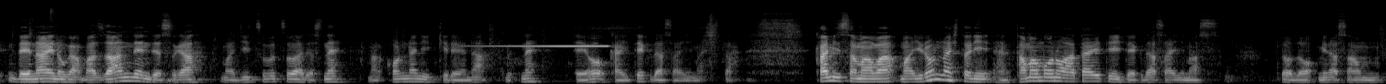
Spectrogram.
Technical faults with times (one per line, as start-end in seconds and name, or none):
4.57-6.14 loudspeaker feedback squeal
